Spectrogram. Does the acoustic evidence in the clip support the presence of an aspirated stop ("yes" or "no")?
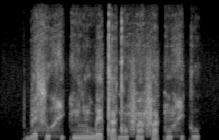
no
